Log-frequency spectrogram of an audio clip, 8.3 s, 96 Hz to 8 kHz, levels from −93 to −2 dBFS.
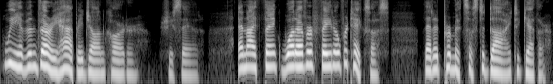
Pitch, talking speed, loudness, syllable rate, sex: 200 Hz, 165 wpm, -18 LUFS, 5.0 syllables/s, female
